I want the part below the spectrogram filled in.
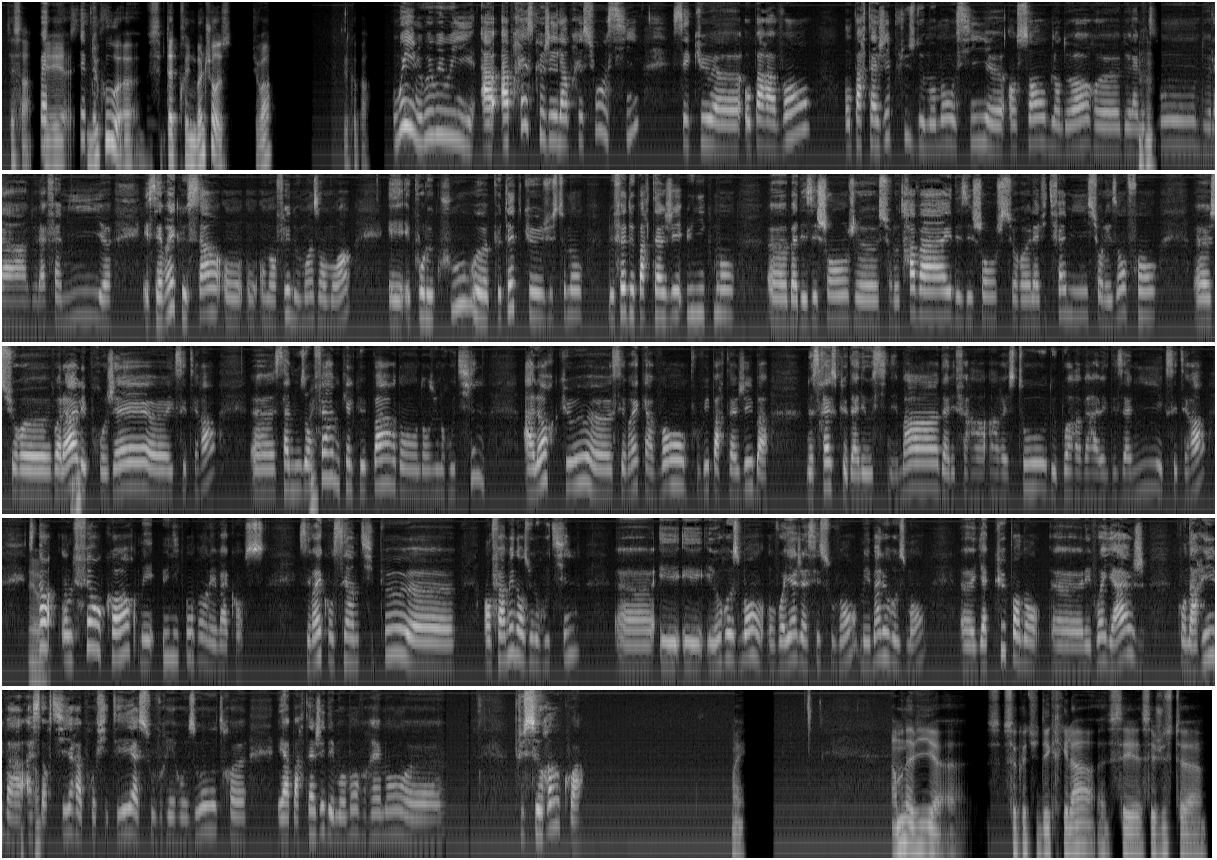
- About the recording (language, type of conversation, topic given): French, advice, Comment puis-je gérer des disputes répétées avec mon/ma partenaire ?
- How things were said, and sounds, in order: mechanical hum; distorted speech; background speech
